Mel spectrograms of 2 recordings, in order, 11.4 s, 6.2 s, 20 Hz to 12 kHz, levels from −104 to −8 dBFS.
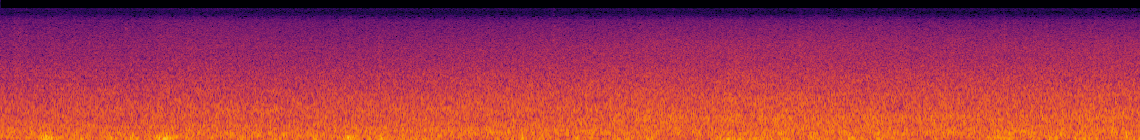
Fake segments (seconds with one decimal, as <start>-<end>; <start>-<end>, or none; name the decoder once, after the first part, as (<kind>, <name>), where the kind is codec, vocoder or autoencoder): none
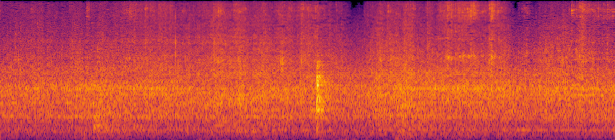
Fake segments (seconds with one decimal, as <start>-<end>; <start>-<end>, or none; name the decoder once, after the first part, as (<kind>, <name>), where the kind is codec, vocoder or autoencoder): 1.4-5.1 (vocoder, Vocos)

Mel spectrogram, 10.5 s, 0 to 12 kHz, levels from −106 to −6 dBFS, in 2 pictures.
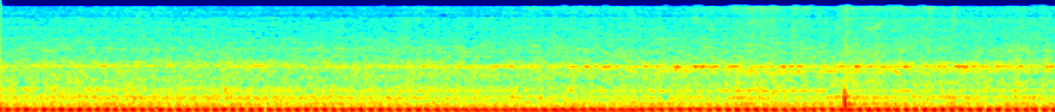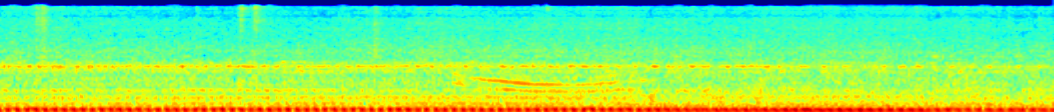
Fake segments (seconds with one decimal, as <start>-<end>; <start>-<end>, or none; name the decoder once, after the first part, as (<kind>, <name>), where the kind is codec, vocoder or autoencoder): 9.3-9.9 (autoencoder, DAC-VAE)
